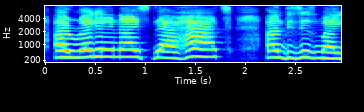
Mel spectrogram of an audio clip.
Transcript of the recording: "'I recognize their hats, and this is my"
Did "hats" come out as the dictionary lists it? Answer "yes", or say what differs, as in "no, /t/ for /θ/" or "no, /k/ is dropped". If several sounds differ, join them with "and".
no, /s/ is dropped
